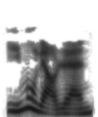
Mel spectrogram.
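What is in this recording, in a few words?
"一目了然", Mandarin Chinese; chinese flashcards; hsk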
